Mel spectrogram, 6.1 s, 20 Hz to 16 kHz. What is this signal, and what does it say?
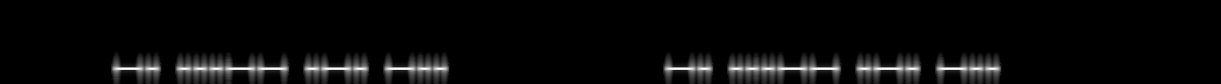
Morse code, heard as a keyed tone, about 30 wpm, 700 Hz. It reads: N3RD N3RD
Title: Call Signs Repeated 3x - 30wpm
